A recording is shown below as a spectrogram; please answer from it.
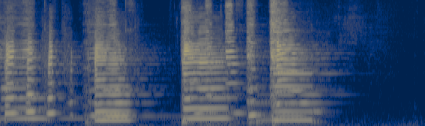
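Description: Live band ending a number: saxophone and cello with the band play a few short, punctuated phrases of held notes. The last chord dies away about three and a half seconds in.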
